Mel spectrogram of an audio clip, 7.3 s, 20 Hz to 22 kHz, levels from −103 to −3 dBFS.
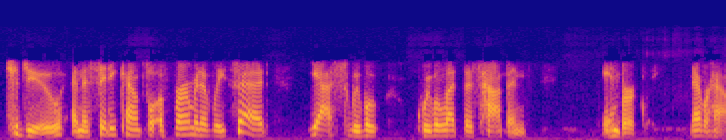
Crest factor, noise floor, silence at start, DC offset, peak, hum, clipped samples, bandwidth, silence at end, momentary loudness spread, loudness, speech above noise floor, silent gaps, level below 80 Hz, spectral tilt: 20 dB; -63 dBFS; 0.05 s; under 0.1%; -4 dBFS; none; under 0.1%; 3.9 kHz; 0 s; 5 LU; -23 LUFS; 40 dB; none; -68 dBFS; -8 dB/octave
